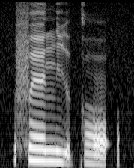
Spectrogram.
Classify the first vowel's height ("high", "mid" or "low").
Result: mid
